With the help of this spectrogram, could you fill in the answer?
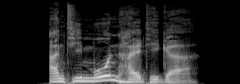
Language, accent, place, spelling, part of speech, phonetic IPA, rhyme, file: German, Germany, Berlin, antimonhaltiger, adjective, [antiˈmoːnˌhaltɪɡɐ], -oːnhaltɪɡɐ, De-antimonhaltiger.ogg
- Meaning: 1. comparative degree of antimonhaltig 2. inflection of antimonhaltig: strong/mixed nominative masculine singular 3. inflection of antimonhaltig: strong genitive/dative feminine singular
